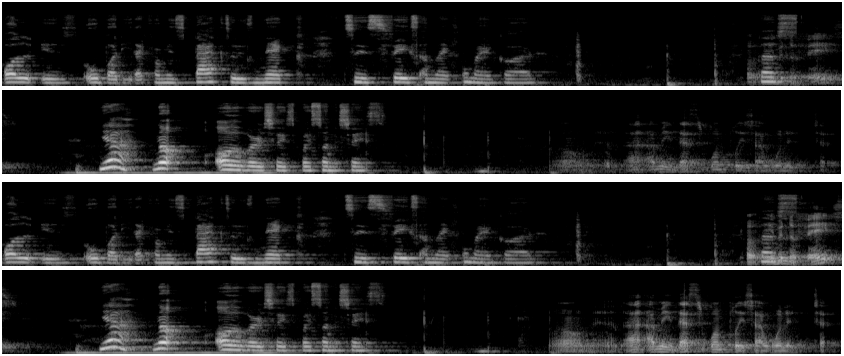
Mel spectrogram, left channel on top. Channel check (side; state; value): both; normal; correlation 0.95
